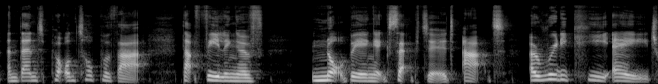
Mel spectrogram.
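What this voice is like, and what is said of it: Very English accent. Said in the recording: “as you can hear, I've got a very English accent.”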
